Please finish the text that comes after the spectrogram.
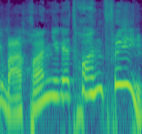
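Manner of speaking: high-pitched, cheesy, exaggerated mock Spanish accent.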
